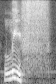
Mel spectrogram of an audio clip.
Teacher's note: If you stop the voicing at the end of the vowel E, then you would be saying leaf with an unvoiced F. And the word we're trying to say is leave with that voiced V.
